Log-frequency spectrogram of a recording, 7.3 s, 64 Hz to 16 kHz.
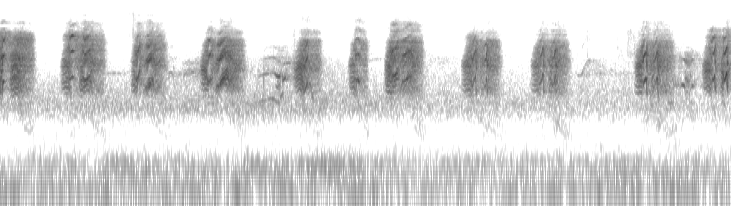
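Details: Courting bowerbirds in the Yarra Valley outside Melbourne, September 2020, giving a steady series of short, hissing, churring buzzes, roughly eleven in seven seconds at an uneven pace, with faint low background hum.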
